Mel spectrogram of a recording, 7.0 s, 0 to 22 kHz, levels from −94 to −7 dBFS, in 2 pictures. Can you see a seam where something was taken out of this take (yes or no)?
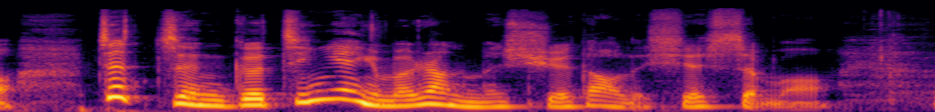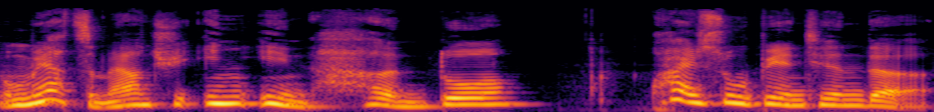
no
